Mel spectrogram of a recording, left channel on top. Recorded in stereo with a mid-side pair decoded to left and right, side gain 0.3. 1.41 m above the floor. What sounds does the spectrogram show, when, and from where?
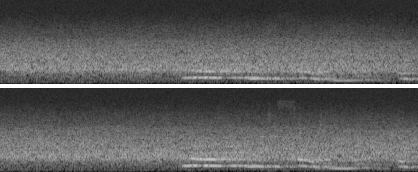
1.8 s a woman speaking: 70° right, 7 m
